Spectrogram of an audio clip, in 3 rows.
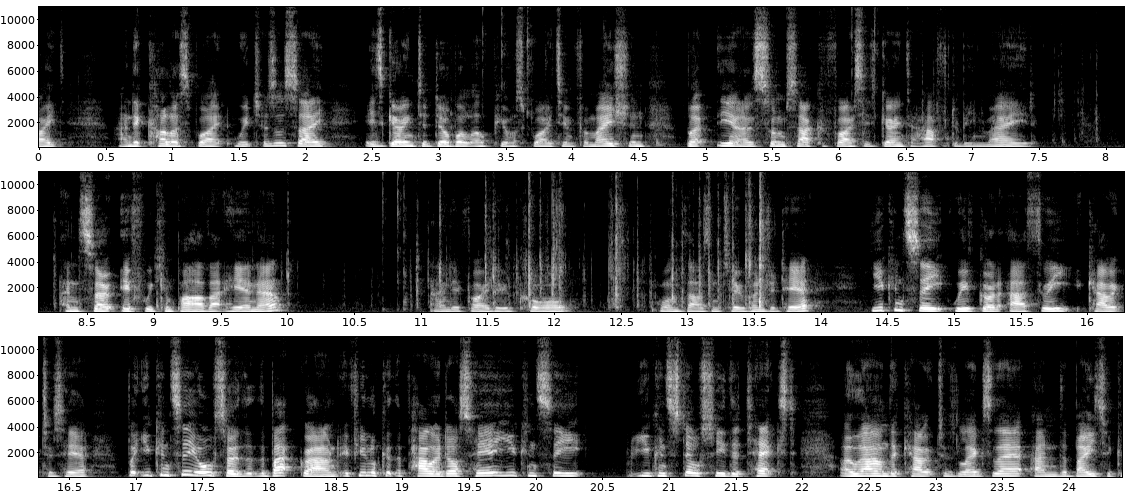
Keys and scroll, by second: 7.0 F9, 8.8 Return, 10.9-14.9 typing, 13.4 Return.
